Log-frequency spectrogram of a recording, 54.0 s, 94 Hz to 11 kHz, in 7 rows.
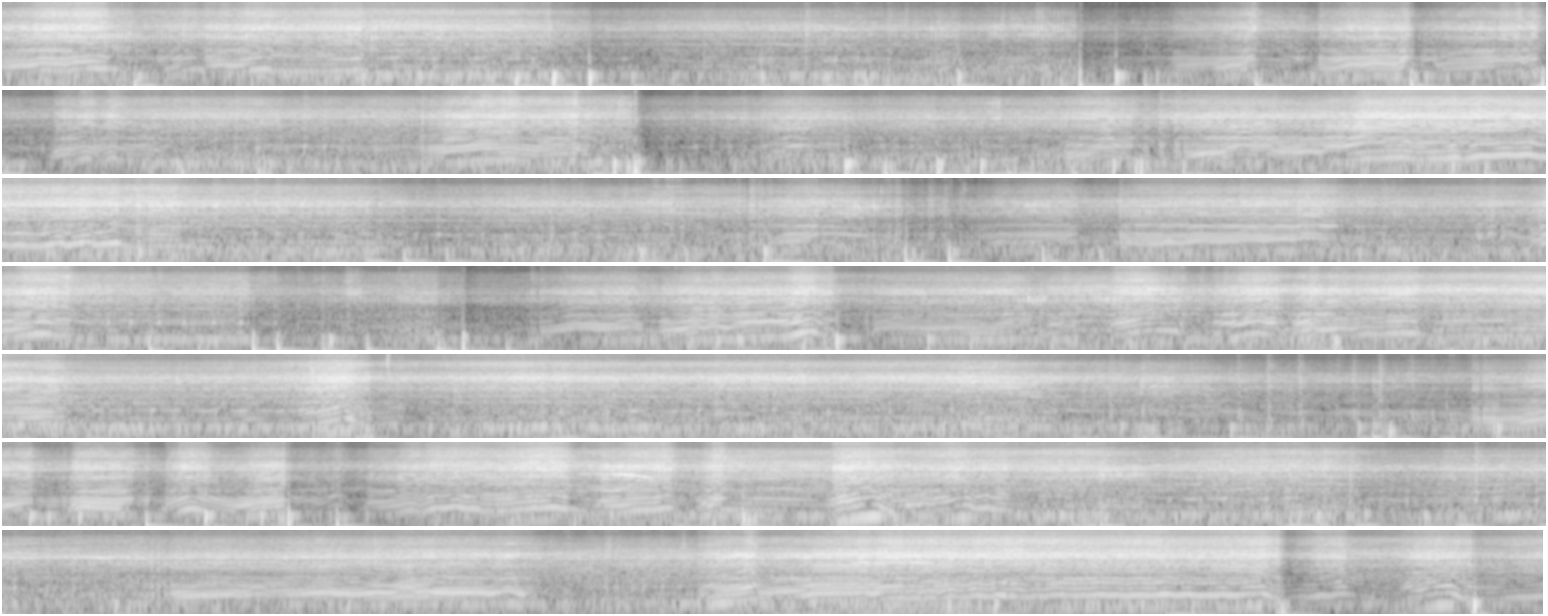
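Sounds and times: motocross engine revving: 0.0s - 54.0s.

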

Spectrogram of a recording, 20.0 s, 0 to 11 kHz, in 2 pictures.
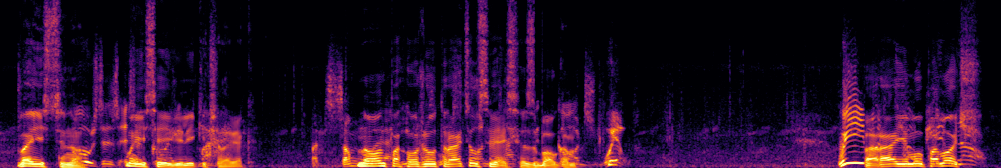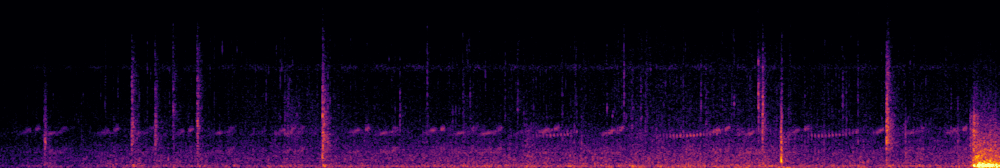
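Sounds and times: night ambience: 0.0s - 20.0s.

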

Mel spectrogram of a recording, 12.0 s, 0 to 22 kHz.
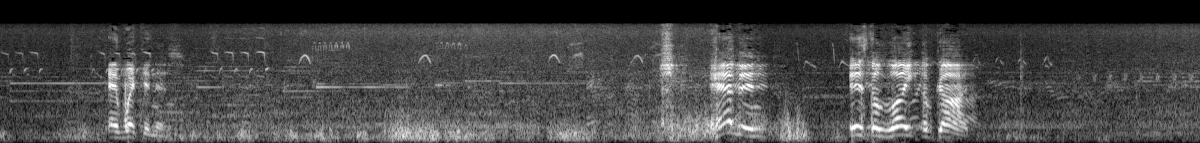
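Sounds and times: small birds chirping: 0.0s - 6.8s, 7.7s - 12.0s.

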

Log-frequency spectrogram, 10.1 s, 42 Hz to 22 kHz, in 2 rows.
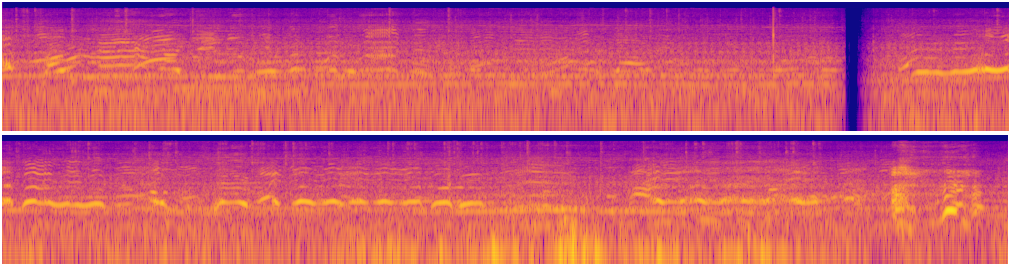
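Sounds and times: steady hum: 0.0s - 10.0s.

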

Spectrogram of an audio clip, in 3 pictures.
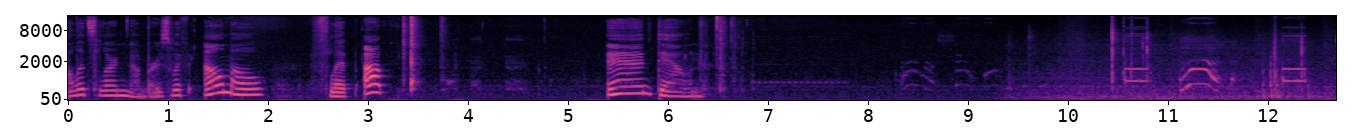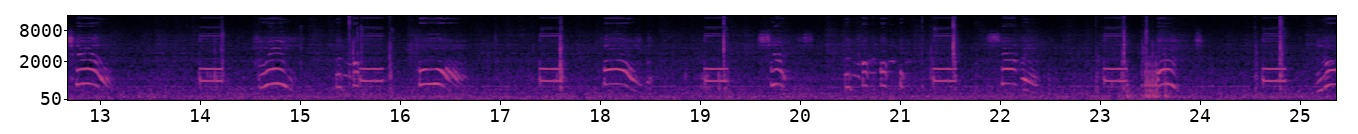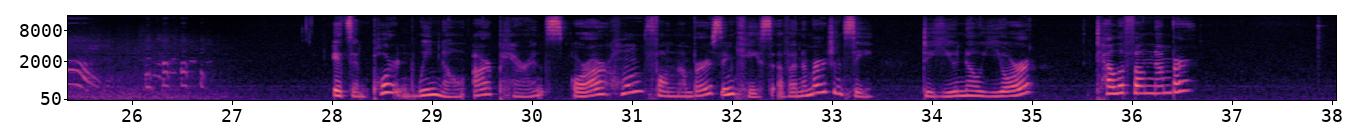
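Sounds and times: high-pitched recorded character voice: 11.1s - 11.7s
toy phone two-tone dial beep: 15.6s - 15.9s.

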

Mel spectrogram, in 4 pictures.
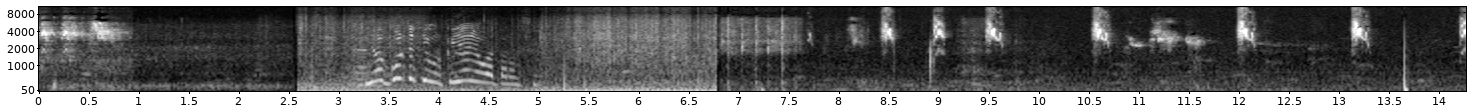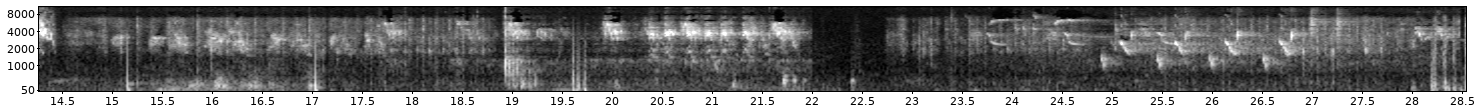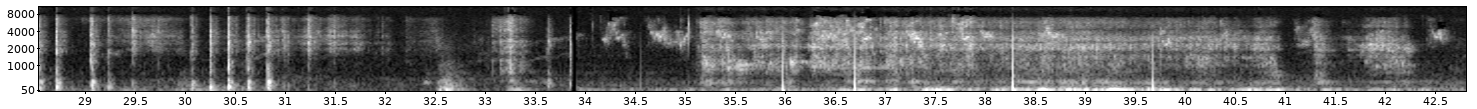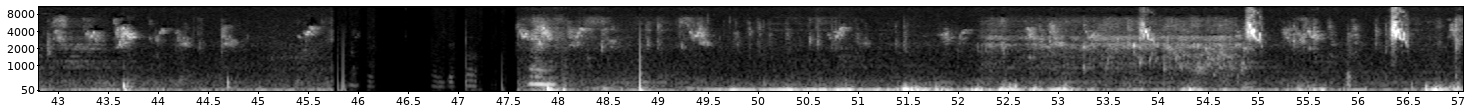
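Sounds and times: small birds chirping: 0.0s - 1.5s, 2.7s - 31.7s, 33.5s - 45.8s, 47.6s - 57.0s.

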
